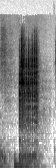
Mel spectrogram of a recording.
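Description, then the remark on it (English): Dice clatter and tumble across a hard tabletop in a quick rattle of overlapping clicks that lasts under a second before settling. “I got different dice than last time and it's still...”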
